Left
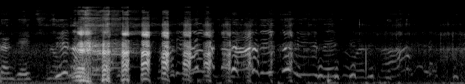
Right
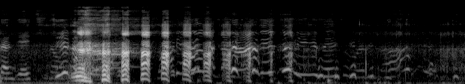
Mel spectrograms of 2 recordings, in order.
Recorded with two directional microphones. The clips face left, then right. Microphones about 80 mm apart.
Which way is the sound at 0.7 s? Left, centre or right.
Right.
